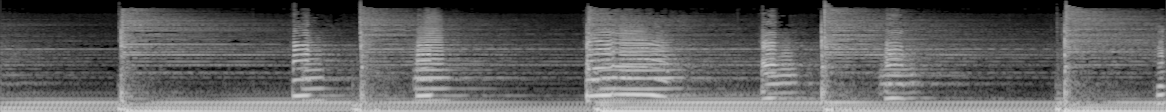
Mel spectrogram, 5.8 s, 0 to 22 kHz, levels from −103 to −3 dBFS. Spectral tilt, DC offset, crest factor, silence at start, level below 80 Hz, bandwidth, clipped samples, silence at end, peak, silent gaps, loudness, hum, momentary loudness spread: -4 dB/octave; under 0.1%; 18 dB; 0 s; -30 dBFS; 17 kHz; under 0.1%; 0 s; -6 dBFS; none; -26 LUFS; none; 12 LU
